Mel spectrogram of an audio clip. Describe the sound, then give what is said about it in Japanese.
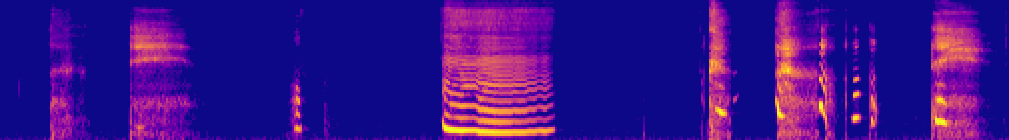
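A long, drawn-out fart sounding like a sustained, wavering buzz of about a second, surrounded by several short breathy gasps and sighs, fairly loud with quiet gaps between. “どうじゃどうじゃ、このわしのおならは数百年も町内で発酵させた至高のガスじゃ。”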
